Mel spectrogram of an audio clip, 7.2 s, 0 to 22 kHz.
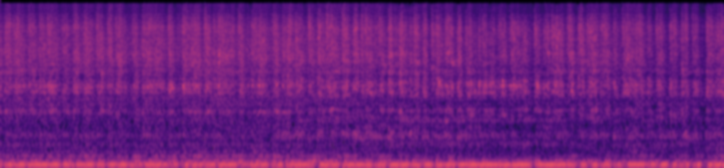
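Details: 1981 Camaro V8 after a top-end swap to a roller cam, aluminum heads and a new intake, retuned, warm, with 35–40 psi oil pressure: a deep, even idle with a mild cam lope, steady and unhurried, no knocks or misses. It is healthy.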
